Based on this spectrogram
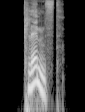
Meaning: second-person singular present of klemmen
- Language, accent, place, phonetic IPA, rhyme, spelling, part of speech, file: German, Germany, Berlin, [klɛmst], -ɛmst, klemmst, verb, De-klemmst.ogg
